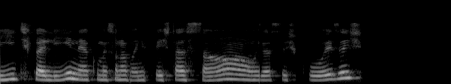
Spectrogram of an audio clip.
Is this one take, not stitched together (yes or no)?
no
